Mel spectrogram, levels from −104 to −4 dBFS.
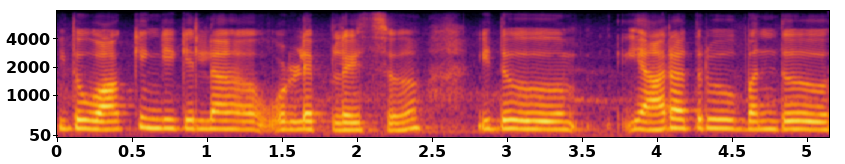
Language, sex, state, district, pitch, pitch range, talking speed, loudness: Kannada, female, Karnataka, Dakshina Kannada, 195 Hz, 185-205 Hz, 105 wpm, -17 LUFS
